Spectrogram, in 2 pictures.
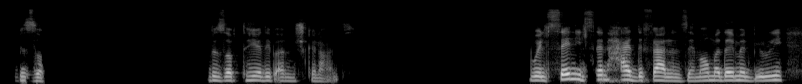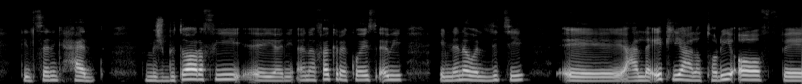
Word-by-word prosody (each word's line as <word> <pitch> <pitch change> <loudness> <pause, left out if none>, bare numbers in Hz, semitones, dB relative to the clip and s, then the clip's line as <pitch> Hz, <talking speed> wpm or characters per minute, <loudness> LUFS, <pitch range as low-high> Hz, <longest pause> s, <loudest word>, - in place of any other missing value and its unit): بالضبط. 165 -3 -6 1.6
بالضبط 180 0 -3
هي 195 -1 -1
دي 180 0 -4
بقى 170 - -6
المشكلة 160 -1 -11
عندي. - - -18 1.9
ولساني 230 +6 +3
لسان 220 +2 -2
حاد 210 -4 +1
فعلًا، 185 -3 +1
زي 165 +2 -8
ما 175 +2 -3
هم 190 0 -1
دايمًا 190 +1 +2
بيقولوا 180 +1 -1
لي، 205 -1 0 0.4
أنتِ 175 -2 -4
لسانِك 195 +2 -3
حاد، 180 -4 -1 0.5
مش 180 -2 -5
بتعرفي 230 +5 +4 0.3
يعني 180 0 -3
أنا 200 +2 -5
فاكرة 230 +2 +1
كويس 205 +1 -2
أوي 215 +2 -1 0.4
إن 180 +1 -2
أنا 210 +2 +3
والدتي، 200 +3 -2 0.4
آآ، 170 - +2
علَّقت 180 +7 +1
لي 225 - +4
على 195 -3 +1
طريقة 210 +2 +4
في 205 -2 -8
190 Hz, 135 wpm, -23 LUFS, 180-210 Hz, 1.9 s, بتعرفي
